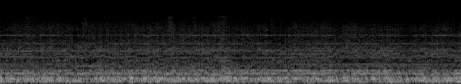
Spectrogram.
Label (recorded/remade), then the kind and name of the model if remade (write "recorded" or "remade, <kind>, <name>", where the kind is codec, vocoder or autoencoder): remade, vocoder, BigVGAN v2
